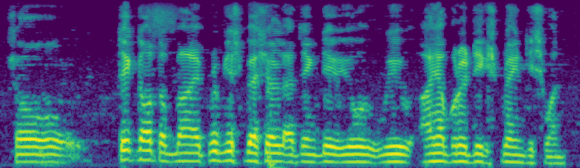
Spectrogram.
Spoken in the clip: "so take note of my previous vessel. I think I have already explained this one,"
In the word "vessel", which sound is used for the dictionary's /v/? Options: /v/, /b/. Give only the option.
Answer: /b/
